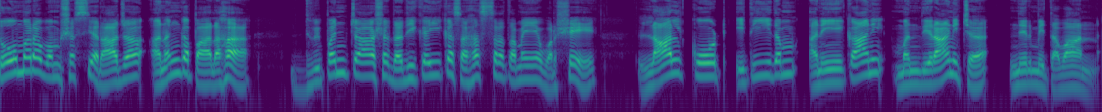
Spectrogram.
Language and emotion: Sanskrit, neutral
